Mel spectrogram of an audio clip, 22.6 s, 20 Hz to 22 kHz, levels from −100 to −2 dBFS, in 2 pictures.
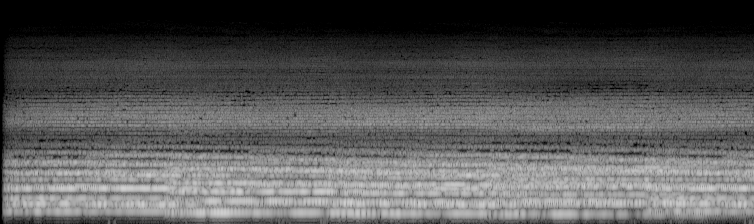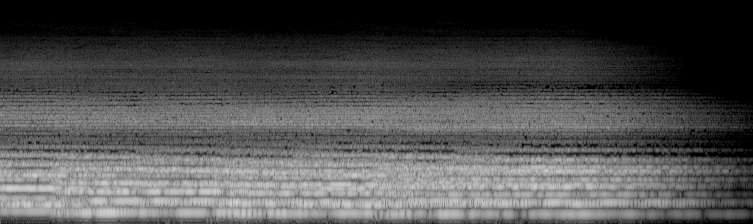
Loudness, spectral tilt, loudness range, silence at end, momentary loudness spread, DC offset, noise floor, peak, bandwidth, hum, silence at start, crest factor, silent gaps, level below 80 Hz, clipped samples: -25 LUFS; -7 dB/octave; 2 LU; 0.9 s; 3 LU; under 0.1%; -61 dBFS; -12 dBFS; 10.5 kHz; none; 0.05 s; 14 dB; none; -76 dBFS; under 0.1%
